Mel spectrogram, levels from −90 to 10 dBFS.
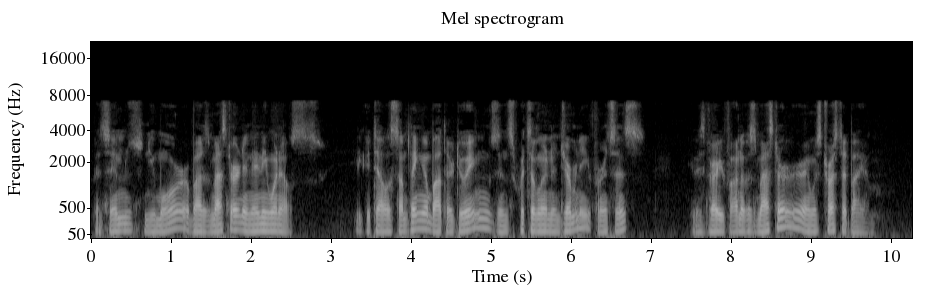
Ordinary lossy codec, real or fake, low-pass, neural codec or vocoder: MP3, 48 kbps; real; 7.2 kHz; none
